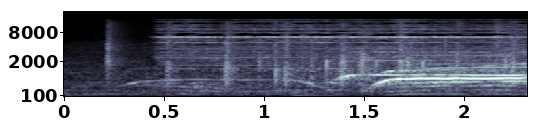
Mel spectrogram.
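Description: Audience starting to clap and cheer, the applause building from about half a second in, with long high cheers rising over it in the second half.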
